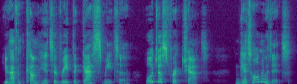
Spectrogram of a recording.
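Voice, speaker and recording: A man's voice: sits high, wildly swooping pitch, normal speed, fairly bright tone, breathy edge, pitched above the performer's own voice, exaggerated voice. A man voicing an impatient, sardonic female badger scientist in a storybook reading, dry and mocking. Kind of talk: audiobook character voice.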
